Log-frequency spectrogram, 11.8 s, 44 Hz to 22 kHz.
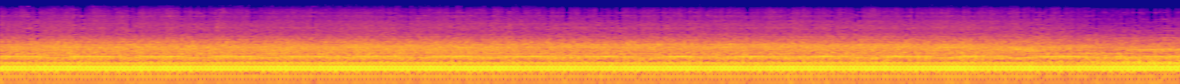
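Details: Craftsman garden tractor, possibly Kohler engine (badged 22 hp, possibly 18 hp), after mower deck blade spindle replacement, no play in spindle: steady, even drone with smooth blade whir under load, no knocking or grinding; deck healthy.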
